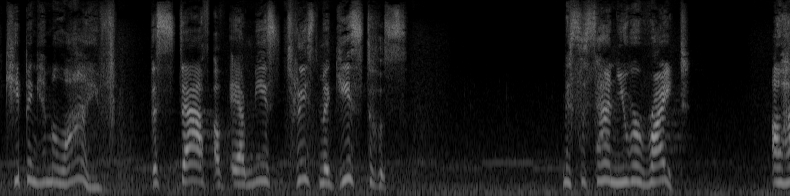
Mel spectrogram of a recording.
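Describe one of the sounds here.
A middle-aged woman asks a question in a worried voice.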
